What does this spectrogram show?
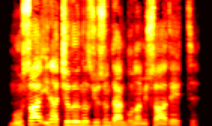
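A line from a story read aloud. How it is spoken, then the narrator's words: Plain. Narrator (Turkish): dedi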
